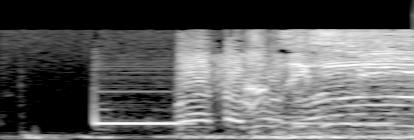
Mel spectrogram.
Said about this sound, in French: Il y avait la tonalité là.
